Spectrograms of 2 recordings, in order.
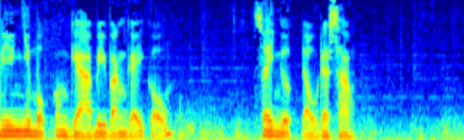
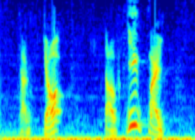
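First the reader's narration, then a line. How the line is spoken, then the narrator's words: Yelling while fighting. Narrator (Vietnamese): Vừa đánh vừa hét lên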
